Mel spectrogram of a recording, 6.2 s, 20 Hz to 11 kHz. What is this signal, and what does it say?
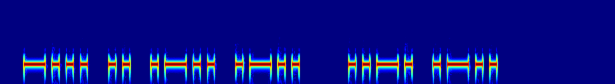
Morse code, heard as a keyed tone, about 17 wpm, 700 Hz. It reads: BILL FL
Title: K1USN SST QSO Practice - 17wpm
